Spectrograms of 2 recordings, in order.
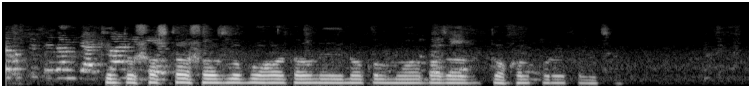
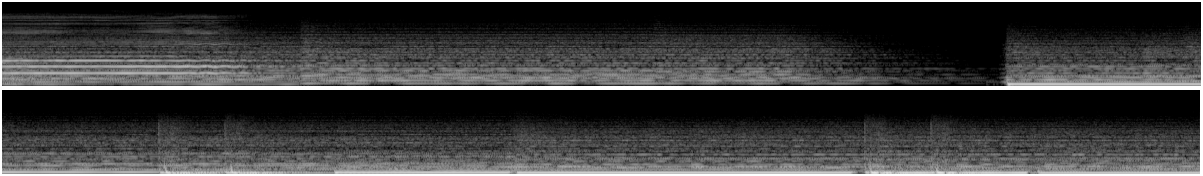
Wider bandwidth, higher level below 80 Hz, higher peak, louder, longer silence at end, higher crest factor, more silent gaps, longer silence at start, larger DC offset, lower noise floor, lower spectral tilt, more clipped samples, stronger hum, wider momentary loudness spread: second, 7.4 kHz vs 11 kHz; second, -56 dBFS vs -22 dBFS; first, -2 dBFS vs -6 dBFS; first, -17 LUFS vs -20 LUFS; first, 1.3 s vs 0 s; about the same, 16 dB vs 14 dB; neither; about the same, 0.05 s vs 0 s; neither; second, -51 dBFS vs -56 dBFS; about the same, -7 dB/octave vs -8 dB/octave; neither; neither; about the same, 11 LU vs 13 LU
